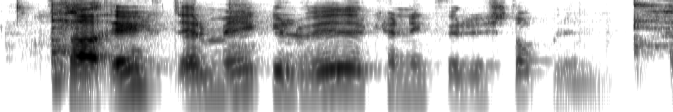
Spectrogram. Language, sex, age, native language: Icelandic, other, 14, Icelandic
